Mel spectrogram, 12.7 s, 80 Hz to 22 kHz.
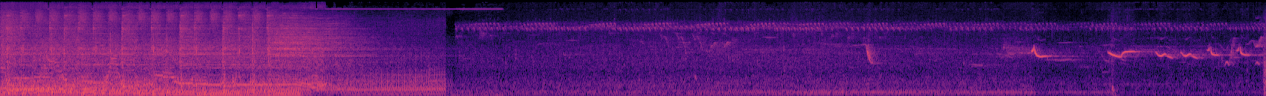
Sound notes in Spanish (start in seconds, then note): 4.5 pássaros cantando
